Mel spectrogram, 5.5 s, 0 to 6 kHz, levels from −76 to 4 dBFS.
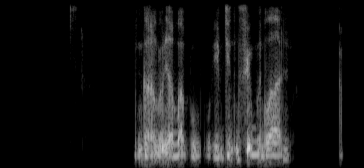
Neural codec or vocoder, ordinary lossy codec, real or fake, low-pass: autoencoder, 44.1 kHz, a latent of 192 numbers a frame, MeloTTS; AAC, 48 kbps; fake; 5.4 kHz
